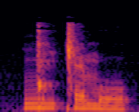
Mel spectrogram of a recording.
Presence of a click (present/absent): present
